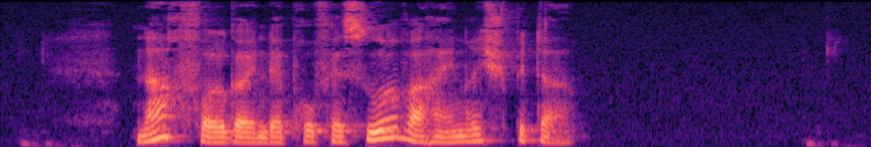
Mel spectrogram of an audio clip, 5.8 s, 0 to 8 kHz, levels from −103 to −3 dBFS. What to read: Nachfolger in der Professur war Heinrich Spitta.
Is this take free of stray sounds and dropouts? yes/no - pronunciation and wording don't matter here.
yes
